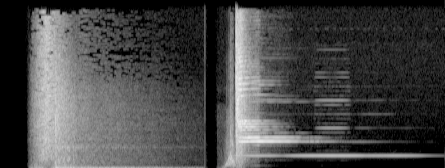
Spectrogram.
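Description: Logo-intro sound effect: a deep boom that rumbles for about two seconds, then a sharp metallic clang whose ringing tone fades away over the last second and a half.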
